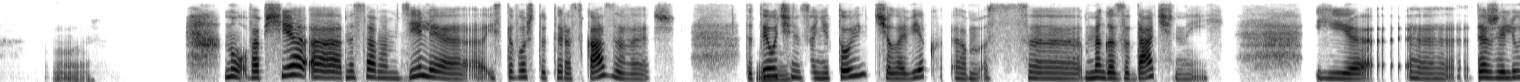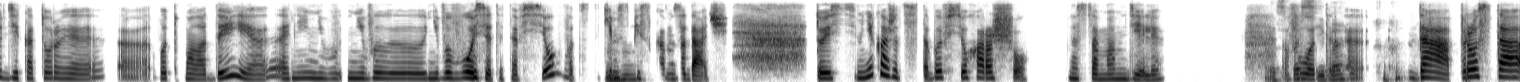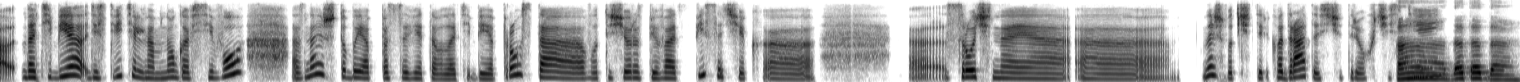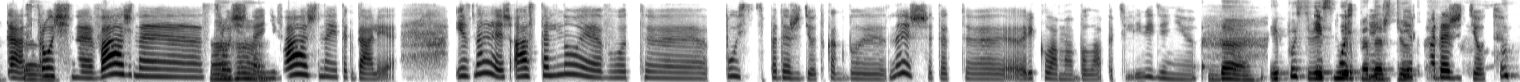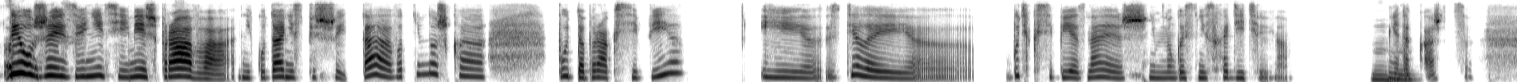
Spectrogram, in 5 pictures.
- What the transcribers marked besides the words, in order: tapping; chuckle; laugh
- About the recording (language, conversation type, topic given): Russian, advice, Как планировать рабочие блоки, чтобы дольше сохранять концентрацию?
